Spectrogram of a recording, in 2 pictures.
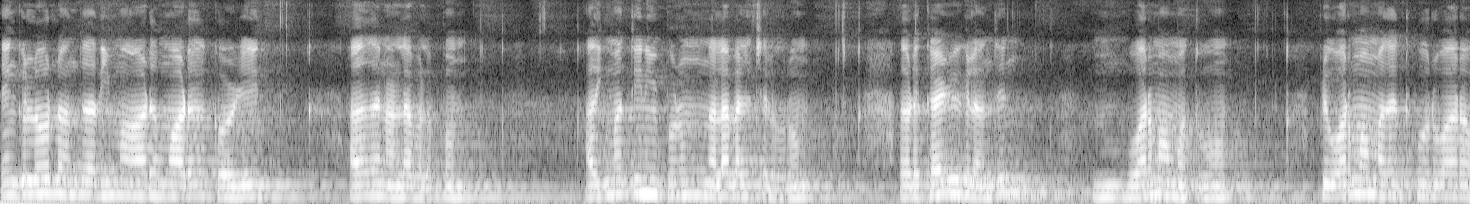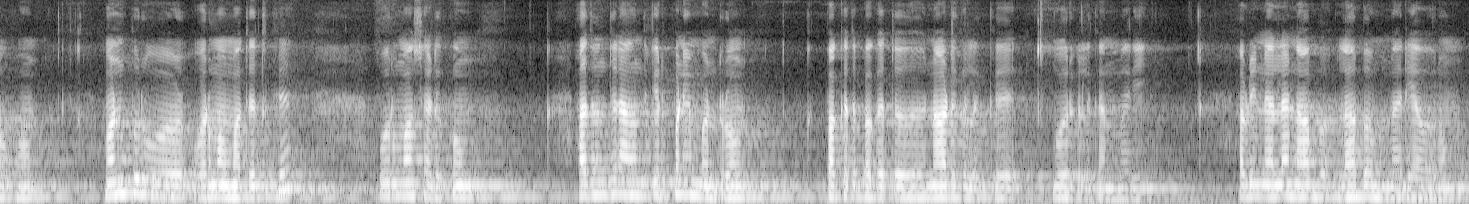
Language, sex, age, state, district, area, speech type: Tamil, male, 30-45, Tamil Nadu, Cuddalore, rural, spontaneous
